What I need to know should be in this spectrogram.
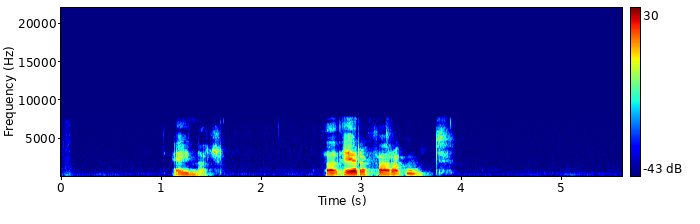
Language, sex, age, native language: Icelandic, female, 20-29, Icelandic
